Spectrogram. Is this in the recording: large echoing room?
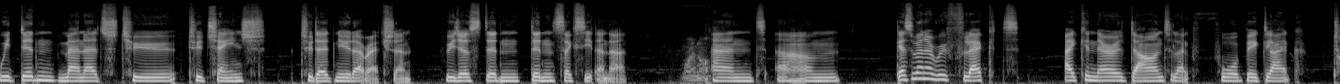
no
